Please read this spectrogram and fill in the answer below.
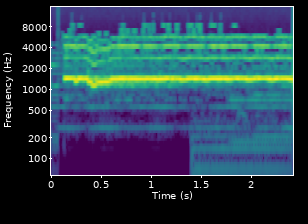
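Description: Background instrumental music: a long held melody note with brief dips in pitch, picking up right after a momentary break, with a low accompaniment coming in about halfway through.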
